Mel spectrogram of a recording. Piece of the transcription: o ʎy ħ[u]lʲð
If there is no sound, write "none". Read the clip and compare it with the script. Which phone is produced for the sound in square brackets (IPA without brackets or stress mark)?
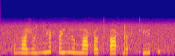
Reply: y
